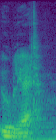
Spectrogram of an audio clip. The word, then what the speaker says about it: oubliette: what they call the oubliette. I think that's the way they pronounce it. Sounds a bit French.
